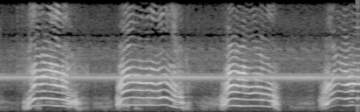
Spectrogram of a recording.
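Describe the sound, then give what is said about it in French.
Young spotted hyenas at their den give four loud, drawn-out squealing submissive cries, each under a second and evenly spaced with short pauses, over a thin steady high whine, as they dance around an adult male arriving with a zebra leg. No one speaks. “Ils poussent des cris de soumission tout en commençant une danse autour de l'adulte.”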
